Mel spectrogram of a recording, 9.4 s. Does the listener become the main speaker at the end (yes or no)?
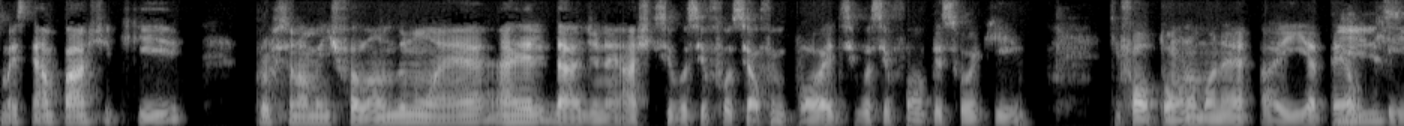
no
